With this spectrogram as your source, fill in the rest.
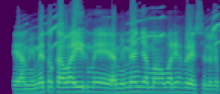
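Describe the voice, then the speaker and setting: The man's voice is high-pitched and fairly quick, with a dry, close sound and no echo. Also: quiet background. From Venezuela, Miranda. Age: 30s. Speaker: migrant volunteer. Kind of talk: interview testimony.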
